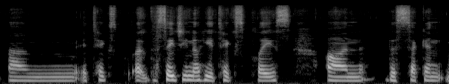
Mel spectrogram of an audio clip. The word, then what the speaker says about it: Seijin no Hi: Even if just to witness something along the lines of, and I'm going to try and pronounce this, Seijin no Hi. – Oh, very good. That's exactly how it's pronounced.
